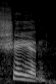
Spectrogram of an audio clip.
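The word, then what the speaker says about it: Shein: them or hate them Sheen comes to mind could pronounce as Shen and what they've done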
